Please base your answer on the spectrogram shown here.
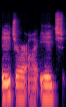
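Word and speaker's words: Hrih: It's H-R-I-H, has a little aspiration to it. Hri, you almost breathe through it.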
